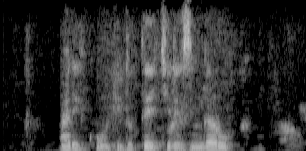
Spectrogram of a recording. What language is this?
Kinyarwanda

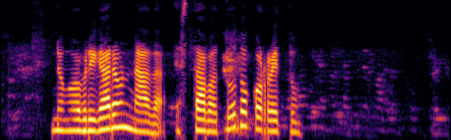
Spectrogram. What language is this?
Galician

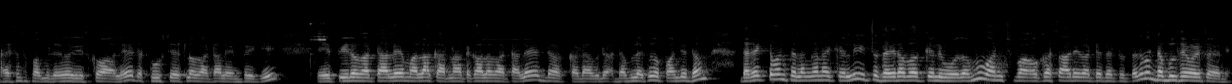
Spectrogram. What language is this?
Telugu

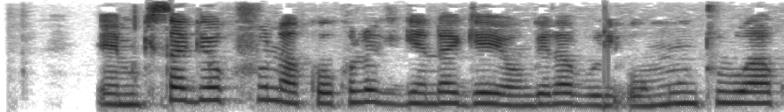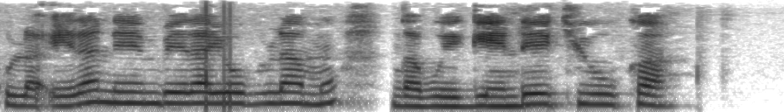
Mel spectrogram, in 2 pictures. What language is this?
Ganda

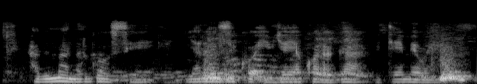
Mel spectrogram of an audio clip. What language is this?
Kinyarwanda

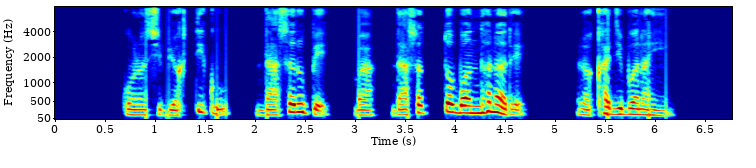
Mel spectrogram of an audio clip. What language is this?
Odia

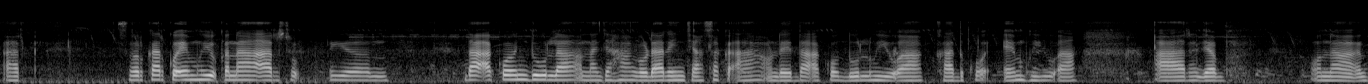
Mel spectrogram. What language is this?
Santali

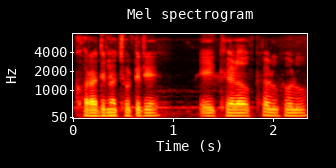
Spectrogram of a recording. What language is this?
Odia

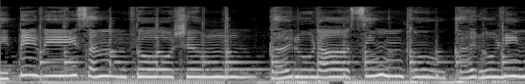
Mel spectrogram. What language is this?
Hindi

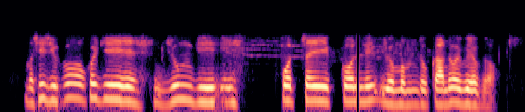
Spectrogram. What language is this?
Manipuri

